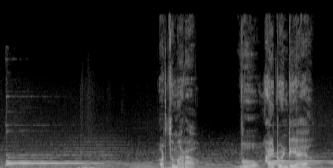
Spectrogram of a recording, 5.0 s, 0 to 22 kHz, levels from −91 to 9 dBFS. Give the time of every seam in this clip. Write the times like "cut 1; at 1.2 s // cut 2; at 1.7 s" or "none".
cut 1; at 1.6 s

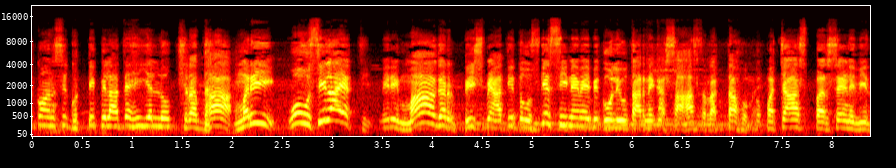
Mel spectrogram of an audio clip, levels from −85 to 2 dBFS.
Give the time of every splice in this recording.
cut 1; at 1.8 s // cut 2; at 3.6 s // cut 3; at 7.2 s

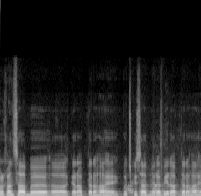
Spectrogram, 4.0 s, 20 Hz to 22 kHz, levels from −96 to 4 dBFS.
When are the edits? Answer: none

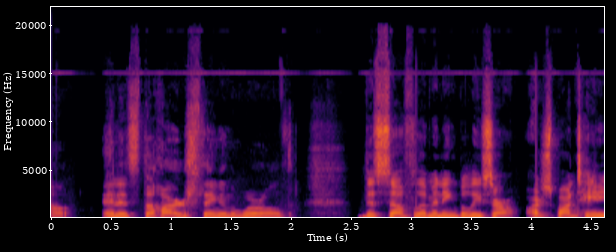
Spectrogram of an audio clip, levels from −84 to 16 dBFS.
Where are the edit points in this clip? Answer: none

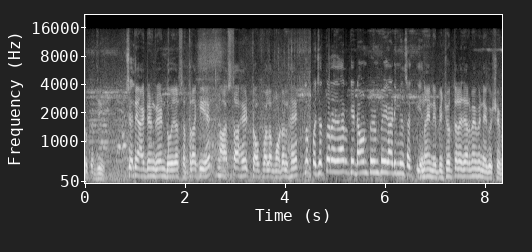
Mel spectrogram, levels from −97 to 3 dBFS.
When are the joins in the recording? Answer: cut 1; at 1.0 s // cut 2; at 4.4 s

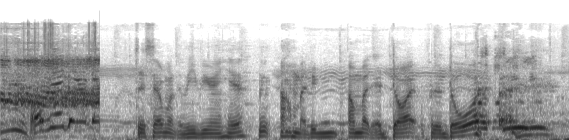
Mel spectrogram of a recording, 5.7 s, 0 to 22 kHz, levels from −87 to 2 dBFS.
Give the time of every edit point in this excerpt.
cut 1; at 1.0 s

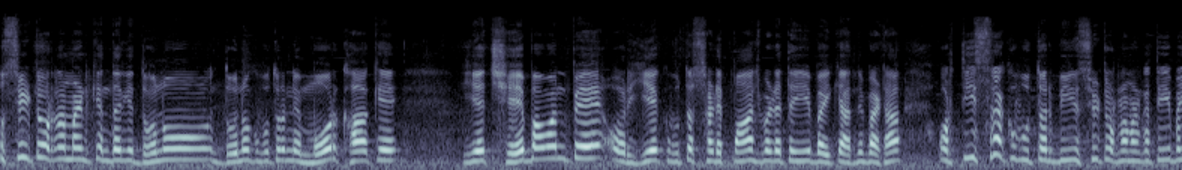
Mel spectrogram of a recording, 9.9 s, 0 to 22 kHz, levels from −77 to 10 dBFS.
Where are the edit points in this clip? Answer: none

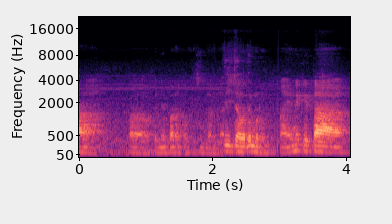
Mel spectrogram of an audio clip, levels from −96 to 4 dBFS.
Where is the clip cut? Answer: cut 1; at 2.9 s

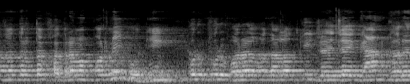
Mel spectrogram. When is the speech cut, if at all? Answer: cut 1; at 1.8 s

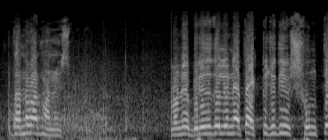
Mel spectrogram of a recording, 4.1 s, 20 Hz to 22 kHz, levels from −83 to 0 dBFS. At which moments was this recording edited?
cut 1; at 2.1 s

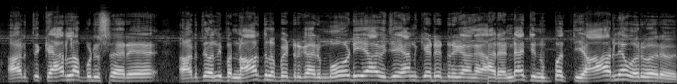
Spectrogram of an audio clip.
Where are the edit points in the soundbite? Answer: cut 1; at 4.9 s

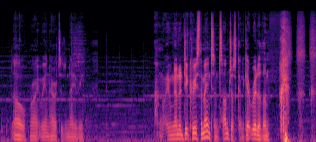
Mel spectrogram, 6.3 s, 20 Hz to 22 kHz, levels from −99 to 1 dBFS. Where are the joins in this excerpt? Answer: none

